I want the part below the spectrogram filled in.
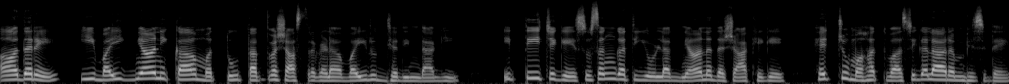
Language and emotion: Kannada, neutral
